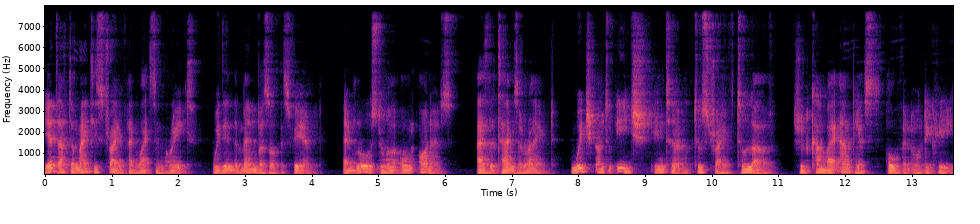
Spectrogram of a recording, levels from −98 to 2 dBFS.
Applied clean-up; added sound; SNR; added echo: neural mask model DeepFilterNet 3.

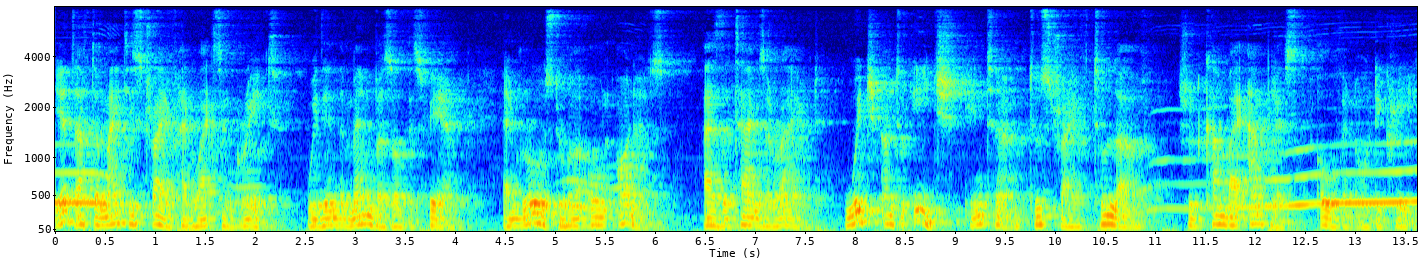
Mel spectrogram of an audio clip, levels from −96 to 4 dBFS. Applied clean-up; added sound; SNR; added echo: none; Dog; 7 dB; reverberation time 1.1 s.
